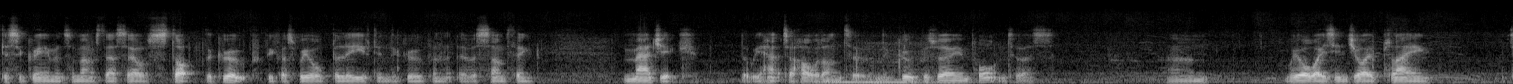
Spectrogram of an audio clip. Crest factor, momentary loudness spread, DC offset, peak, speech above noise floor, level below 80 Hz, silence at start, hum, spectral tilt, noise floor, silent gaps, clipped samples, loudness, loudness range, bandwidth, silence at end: 20 dB; 22 LU; under 0.1%; -4 dBFS; 22 dB; -44 dBFS; 0 s; none; -6.5 dB/octave; -44 dBFS; none; under 0.1%; -23 LUFS; 4 LU; 19 kHz; 0 s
